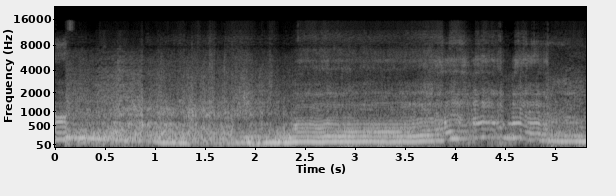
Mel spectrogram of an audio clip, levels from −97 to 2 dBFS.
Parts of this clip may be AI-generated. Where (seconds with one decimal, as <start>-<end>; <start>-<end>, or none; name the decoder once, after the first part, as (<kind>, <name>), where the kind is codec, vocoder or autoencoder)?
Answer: 0.7-3.9 (vocoder, BigVGAN v2)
